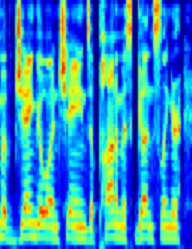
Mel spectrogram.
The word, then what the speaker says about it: Django: The D is silent, though the name of Django Unchained's aonomous gunslinger sounds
